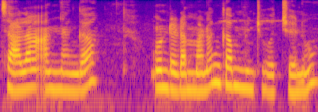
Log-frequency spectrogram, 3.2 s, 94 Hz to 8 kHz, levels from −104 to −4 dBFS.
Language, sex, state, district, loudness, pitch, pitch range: Telugu, female, Andhra Pradesh, Srikakulam, -17 LUFS, 230 Hz, 220-250 Hz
